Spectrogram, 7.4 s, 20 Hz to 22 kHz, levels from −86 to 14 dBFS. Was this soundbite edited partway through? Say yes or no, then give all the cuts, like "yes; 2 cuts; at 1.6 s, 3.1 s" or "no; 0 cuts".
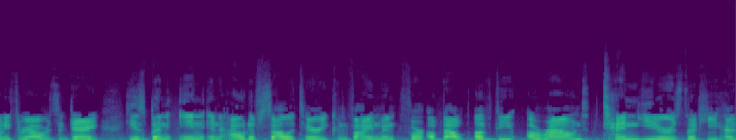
yes; 1 cut; at 4.7 s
